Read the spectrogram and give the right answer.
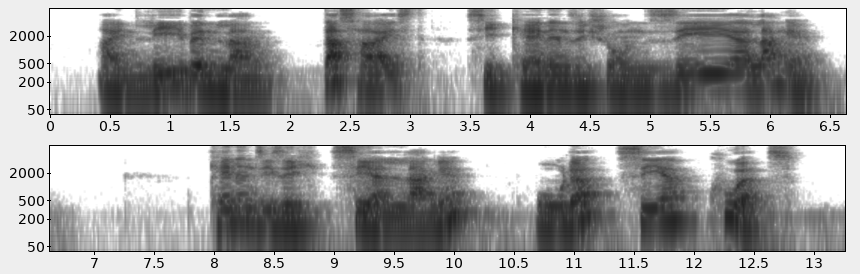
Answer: Sehr lange. Sie kennen sich sehr lange.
